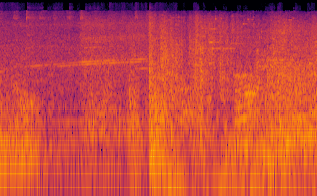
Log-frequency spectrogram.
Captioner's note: brakes screeching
